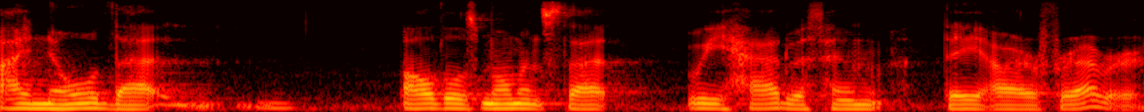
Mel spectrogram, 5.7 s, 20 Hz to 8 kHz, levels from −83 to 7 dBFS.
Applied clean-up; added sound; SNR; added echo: none; none; none; none.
